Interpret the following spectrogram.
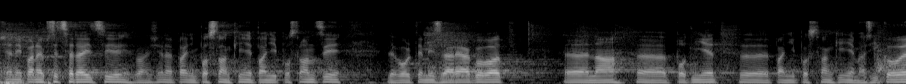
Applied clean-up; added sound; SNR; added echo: none; none; none; none.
